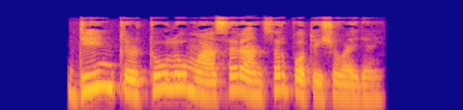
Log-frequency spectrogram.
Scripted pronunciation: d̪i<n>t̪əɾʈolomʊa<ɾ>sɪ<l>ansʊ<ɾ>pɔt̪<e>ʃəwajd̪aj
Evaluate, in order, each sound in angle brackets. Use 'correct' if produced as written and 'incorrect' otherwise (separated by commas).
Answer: correct, incorrect, incorrect, correct, correct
